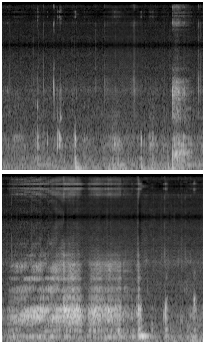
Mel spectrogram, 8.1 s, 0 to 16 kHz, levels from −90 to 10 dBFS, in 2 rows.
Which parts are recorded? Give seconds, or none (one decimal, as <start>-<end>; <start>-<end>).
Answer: 0.0-2.1; 2.8-5.0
